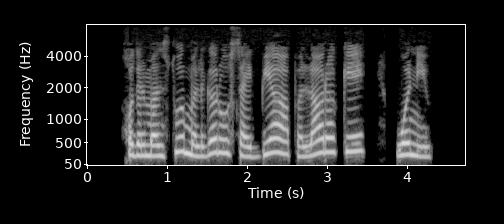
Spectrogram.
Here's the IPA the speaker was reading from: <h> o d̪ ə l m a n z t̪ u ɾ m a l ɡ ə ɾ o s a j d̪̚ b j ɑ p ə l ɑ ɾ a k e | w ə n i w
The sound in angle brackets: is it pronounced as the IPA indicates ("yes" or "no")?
no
